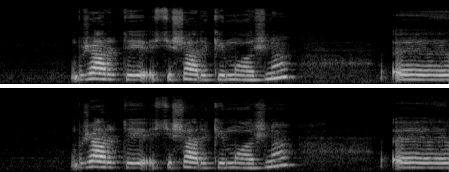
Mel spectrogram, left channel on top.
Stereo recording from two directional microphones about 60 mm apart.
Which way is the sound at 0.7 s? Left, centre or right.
Left.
